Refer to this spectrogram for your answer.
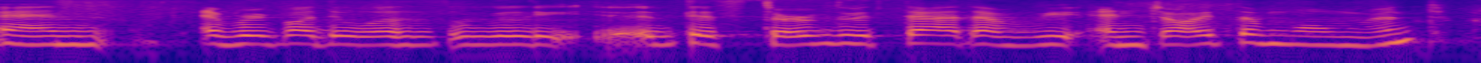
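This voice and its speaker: A woman speaks at a medium pitch with a Korean accent. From South Korea. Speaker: artist. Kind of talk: interview. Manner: halting.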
